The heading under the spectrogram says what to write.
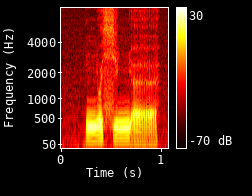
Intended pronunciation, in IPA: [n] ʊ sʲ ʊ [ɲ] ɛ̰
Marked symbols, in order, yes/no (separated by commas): no, yes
